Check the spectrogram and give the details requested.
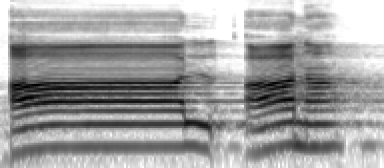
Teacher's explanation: حمزہ میں کھڑا زبر ہے، الف مدہ کی برابر ہے، حرف مد کے بعد لام میں سکون لازم ہے، پہلے سے ہی ساکن ہے لام، تو یہاں مد لازم ہوگا جس کی مقدار 3 الف یا 5 الف۔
